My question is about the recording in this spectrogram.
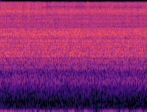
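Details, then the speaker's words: Air compressor regulator: loud, steady high-pitched hiss with no letup as air escapes continuously; owner suspects a blown gasket or rubber diaphragm; air leak before repair. "But, yeah, it's about time I fix this because this is annoying. You can hear the hissing on half my videos and stuff."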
